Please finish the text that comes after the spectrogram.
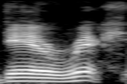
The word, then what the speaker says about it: Derek: Derek is my name, and Dare Rich is how you say it.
